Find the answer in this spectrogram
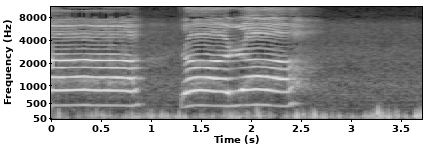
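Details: A cockatoo sings two steady, reedy notes of about a second each with a short gap between them, followed by low background rumbling.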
